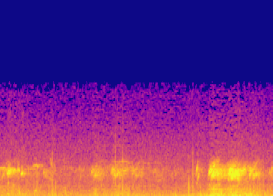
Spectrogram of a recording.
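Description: Faint outdoor wildlife ambience: high chirping that swells about a second and a half in and again just after three seconds, over a low background hiss.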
